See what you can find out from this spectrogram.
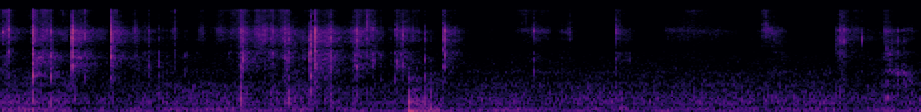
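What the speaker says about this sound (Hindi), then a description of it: "सबसे पहले हम कार्ड शफल कर लेते हैं" Tarot cards being shuffled by hand in a quiet indoor setting, giving soft, irregular riffling and papery rustles, louder in the first half and fading toward the end.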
